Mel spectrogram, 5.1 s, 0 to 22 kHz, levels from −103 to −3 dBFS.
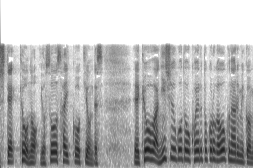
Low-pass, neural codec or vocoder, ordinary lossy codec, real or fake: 7.2 kHz; none; none; real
